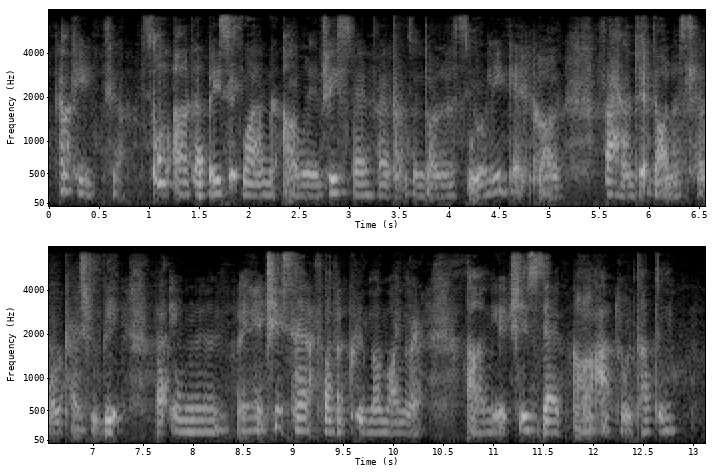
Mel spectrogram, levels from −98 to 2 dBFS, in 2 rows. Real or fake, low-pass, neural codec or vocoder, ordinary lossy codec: fake; 7.2 kHz; codec, 24 kHz, 1.5 kbps, HILCodec; none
